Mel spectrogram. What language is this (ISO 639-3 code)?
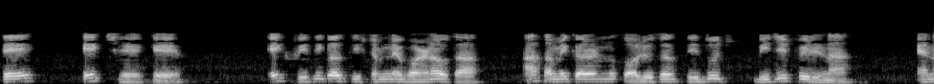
guj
